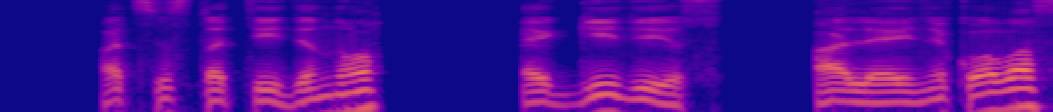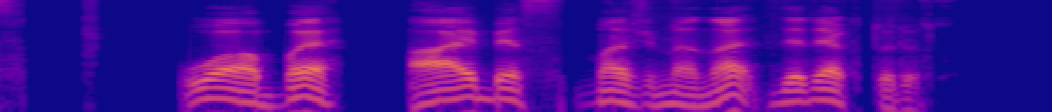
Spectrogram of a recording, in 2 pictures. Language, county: Lithuanian, Šiauliai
